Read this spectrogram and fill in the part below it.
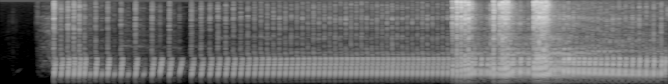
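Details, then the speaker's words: Motorcycle started with no exhaust fitted while swapping exhaust and sprockets: loud, raw, open popping about three beats a second at idle, sharpening when blipped. "Okay, so now we have no exhaust on. And I know what you're all going to say. Start it!"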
